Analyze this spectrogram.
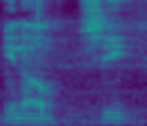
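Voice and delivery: ordinary talk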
